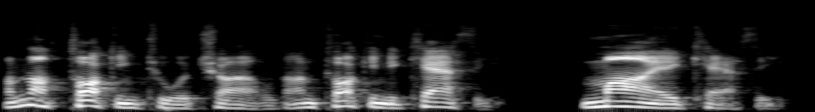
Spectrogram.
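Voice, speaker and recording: A man's voice: mid-range voice, animated, normal speed, gravelly, bright, forceful tone, breathy edge, full character voice. A man playing a bitter, lovesick young stable hand, passionate and brooding, in old-time radio drama style. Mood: jealous, demanding. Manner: intense, scornful and pleading. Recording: amateur radio play recorded over video call.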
